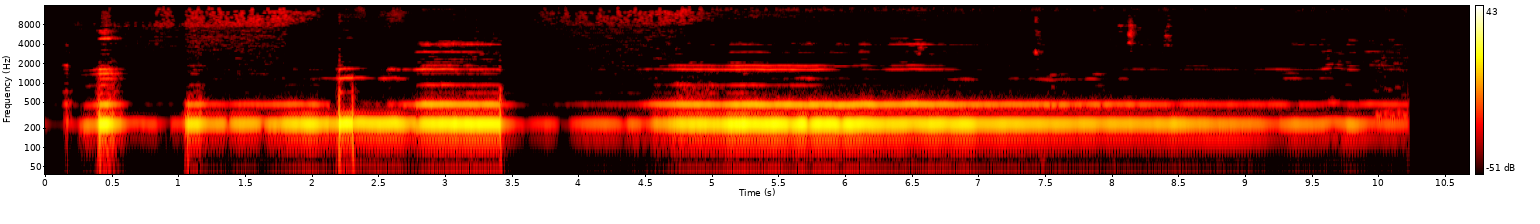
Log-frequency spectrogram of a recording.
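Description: A person hums steadily at a low pitch as part of a breathing exercise, fairly loud: one hum of about three seconds with a few brief breaks, a short pause, then a longer unbroken hum.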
